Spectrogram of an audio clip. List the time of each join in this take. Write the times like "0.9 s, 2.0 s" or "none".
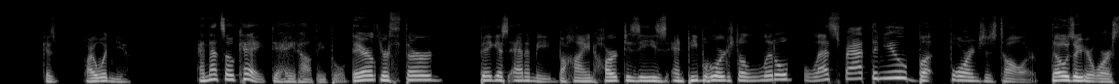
3.7 s, 7.9 s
